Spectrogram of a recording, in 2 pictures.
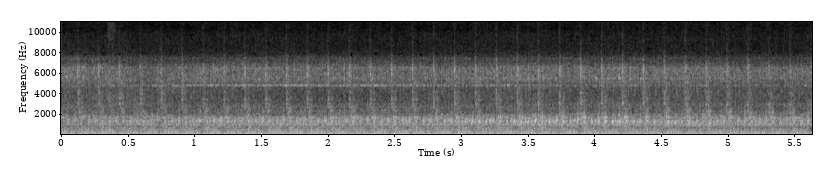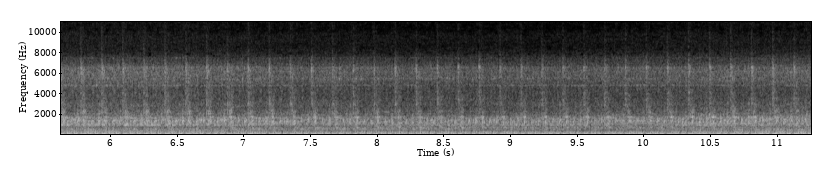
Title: VG30E стук гидрокомпенсаторов и клапанных кулачков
